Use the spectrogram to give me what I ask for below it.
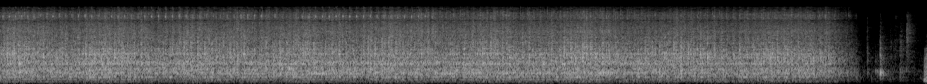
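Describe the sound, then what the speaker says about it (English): A domestic sewing machine doing free machine embroidery runs in one long, steady, close whirring burst at an even speed, then stops abruptly near the end. "So I'm just going to do a little bit of free machine embroidery"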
